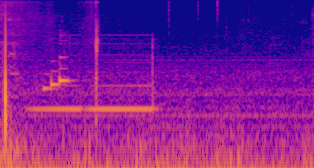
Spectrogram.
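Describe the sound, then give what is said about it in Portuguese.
Telephone tones as a call is placed: a few short clicks and brief beeps, then a steady low tone holding for about a second before cutting off, followed by quiet line hiss. “Bem, vamos então ligar ao CDS”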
